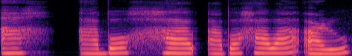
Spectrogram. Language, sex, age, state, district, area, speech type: Assamese, female, 18-30, Assam, Charaideo, urban, spontaneous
